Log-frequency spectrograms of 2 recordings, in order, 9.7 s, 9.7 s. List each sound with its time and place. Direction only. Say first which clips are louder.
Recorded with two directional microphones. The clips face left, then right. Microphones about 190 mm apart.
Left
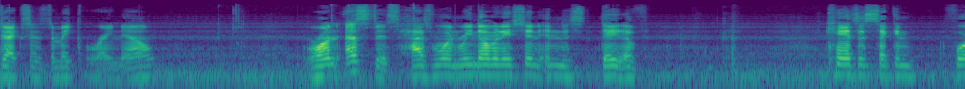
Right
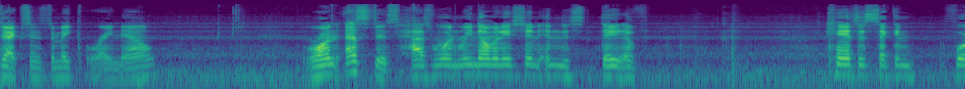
0.0 s speech: right 3 dB; 20° right (ahead or behind)
3.1 s speech: right 1 dB; 20° right (ahead or behind)
4.0 s speech: left 1 dB; centre (ahead or behind)
8.4 s speech: right 2 dB; centre (ahead or behind)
